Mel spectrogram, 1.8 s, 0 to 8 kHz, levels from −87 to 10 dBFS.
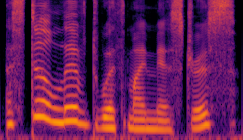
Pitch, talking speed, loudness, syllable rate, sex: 215 Hz, 195 wpm, -17 LUFS, 4.7 syllables/s, female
